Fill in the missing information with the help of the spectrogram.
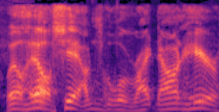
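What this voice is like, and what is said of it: Exaggerated bad Southern accent. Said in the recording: “my bad Texan, a little bit of Florida, just a shit Southern accent”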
